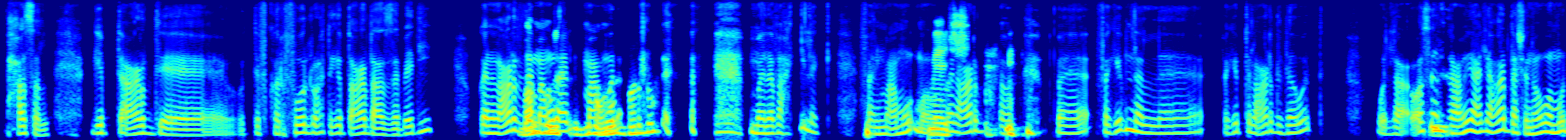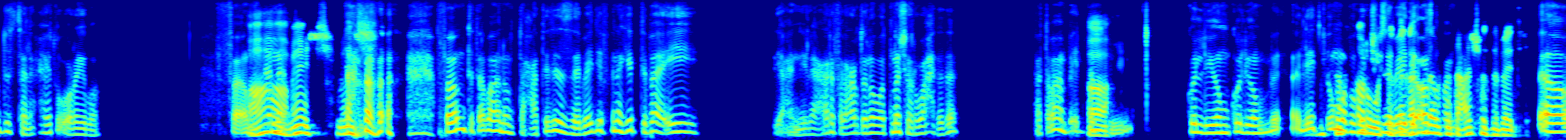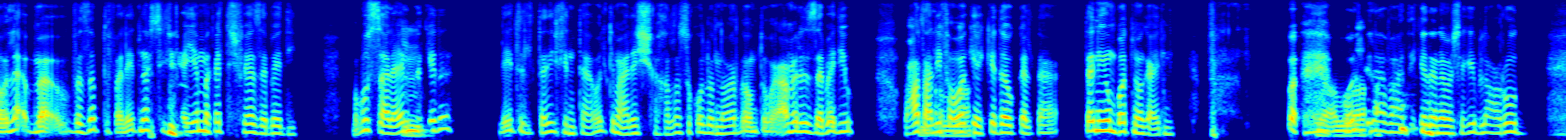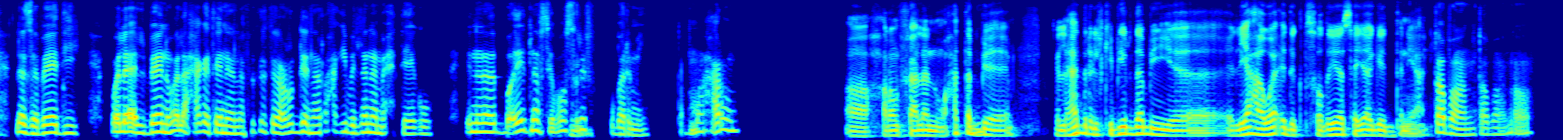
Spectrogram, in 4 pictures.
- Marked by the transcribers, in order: laugh; laugh; laugh; tapping; tsk; chuckle; chuckle; chuckle
- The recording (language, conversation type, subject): Arabic, podcast, إنت بتتصرّف إزاي مع بواقي الأكل: بتستفيد بيها ولا بترميها؟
